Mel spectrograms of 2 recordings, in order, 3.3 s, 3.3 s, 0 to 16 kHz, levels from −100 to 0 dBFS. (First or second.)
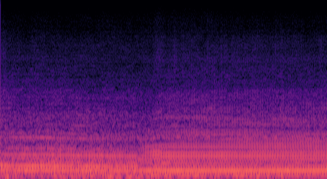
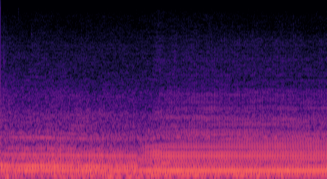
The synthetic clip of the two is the first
